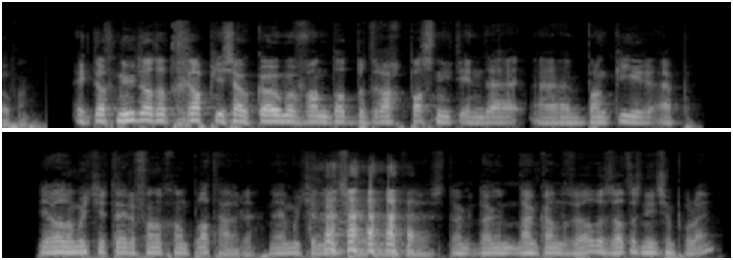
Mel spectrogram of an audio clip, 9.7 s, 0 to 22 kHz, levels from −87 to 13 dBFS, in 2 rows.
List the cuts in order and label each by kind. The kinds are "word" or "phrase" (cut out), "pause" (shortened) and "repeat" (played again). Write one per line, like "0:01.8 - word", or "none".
none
